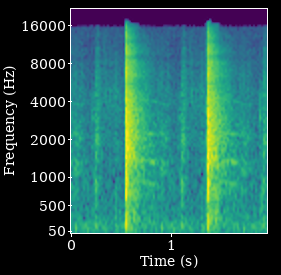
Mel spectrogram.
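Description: Two sharp, hard chopping blows as a woman in Tonga splits a coconut with a sabre, each a loud bright impact with a short fading tail, spaced under a second apart against quiet background.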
